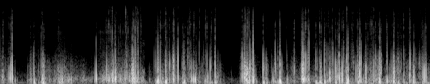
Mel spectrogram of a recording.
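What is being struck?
Beeswax-coated cotton food wrap.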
